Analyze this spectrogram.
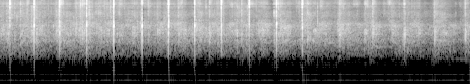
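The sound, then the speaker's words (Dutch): An audience at a council meeting applauds newly installed council members, a steady wash of clapping with many distinct sharp claps standing out, moderately loud and unbroken for several seconds. “En ik wil u van harte feliciteren. En u mag best even ja applaudisseren.”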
